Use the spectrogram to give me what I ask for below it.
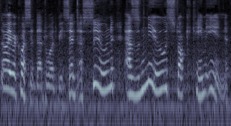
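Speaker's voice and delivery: lightly voiced formal scholar, measured and courteous; NPC quest-giver voice. Streamer voicing the quest NPC to her co-op partner, lightly formal. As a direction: read it like a polite old-world sage.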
